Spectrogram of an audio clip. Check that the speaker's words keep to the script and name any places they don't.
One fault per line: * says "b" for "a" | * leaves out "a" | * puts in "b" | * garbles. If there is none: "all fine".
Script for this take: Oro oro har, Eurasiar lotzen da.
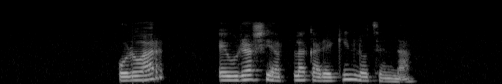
* leaves out "oro"
* puts in "plakarekin"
